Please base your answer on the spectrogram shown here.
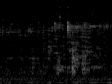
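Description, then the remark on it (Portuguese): Boiling water is poured steadily into a cooking pot of chopped vegetables including carrot for a curry, a soft continuous splashing hiss with a brief sharper splash partway through, fairly quiet, with no one speaking. “Agora entra a água. Cadê um água quente, gostoso? água fervendo?”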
